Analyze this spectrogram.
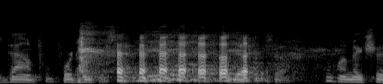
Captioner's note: laughter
